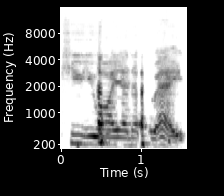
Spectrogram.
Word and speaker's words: quinoa: this whole conversation about quinoa you know because it's spelled q-u-i-n-o-a it's felt K you pronounce it k-e-e-n-w-a well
